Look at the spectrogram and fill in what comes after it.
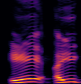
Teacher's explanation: ए ई का स्थान उच्चारण स्थान होता है कंठ प्लस तालू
